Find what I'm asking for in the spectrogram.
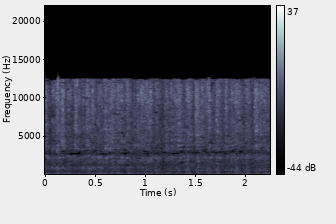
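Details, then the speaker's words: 1979 Trans Am, started with fuel pressure, water and fan turned on, idling with no foot on the throttle at about 850–900 RPM: a steady, even idle with no misses or knocks over hissing water and fan. The idle is healthy. "I don't have any foot on the throttle or anything. It holds it idle pretty easy, right at about 850, 900 RPMs."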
